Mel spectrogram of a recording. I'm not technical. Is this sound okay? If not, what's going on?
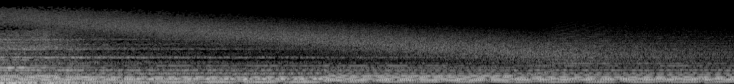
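No. The whole clip sounds watery and swirly, with smeared attacks. That is likely MP3 compression, squeezed hard enough to lose detail.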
